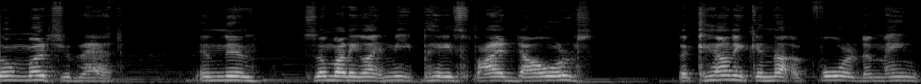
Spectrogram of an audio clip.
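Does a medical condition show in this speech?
Yes: cerebral palsy.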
